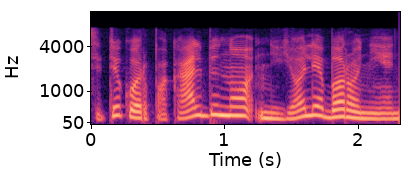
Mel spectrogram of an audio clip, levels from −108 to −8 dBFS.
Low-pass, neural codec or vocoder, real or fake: 7.2 kHz; none; real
